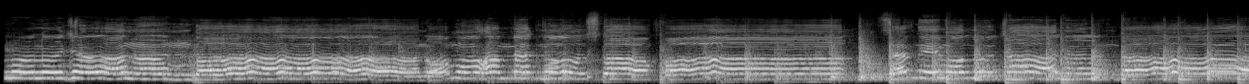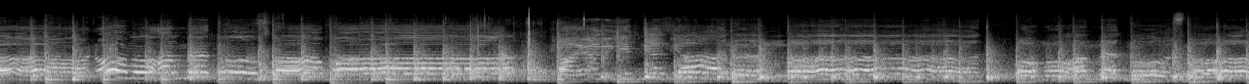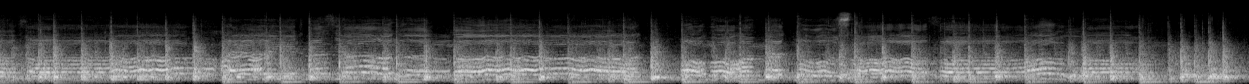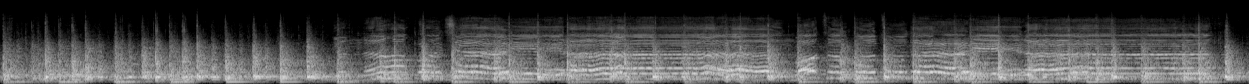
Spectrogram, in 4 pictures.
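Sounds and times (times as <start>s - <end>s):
men singing a hymn together: 0.0s - 37.2s, 40.6s - 49.9s
frame drums beating: 0.4s - 49.9s.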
